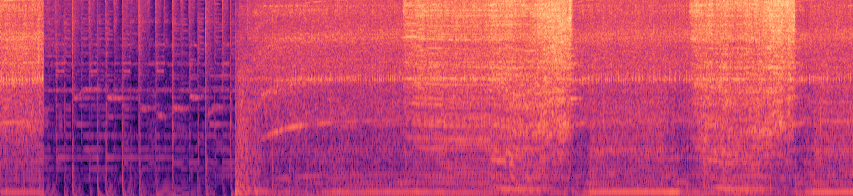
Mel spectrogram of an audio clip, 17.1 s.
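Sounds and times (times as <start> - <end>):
saw rasping through wood: 0.0 - 0.9, 4.7 - 17.0
table saw motor hum: 0.0 - 0.9, 4.7 - 17.0.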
